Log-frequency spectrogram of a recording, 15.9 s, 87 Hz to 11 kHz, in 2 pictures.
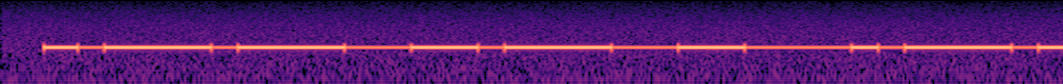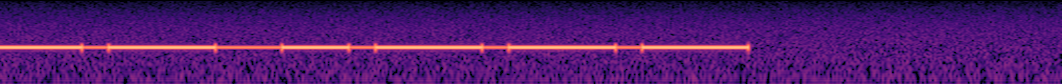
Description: Radio time signal (WWVB), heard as a tone whose level steps once a second, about 720 Hz. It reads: 0 0 1 0 1 M 0 0 0 1 0 0 0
